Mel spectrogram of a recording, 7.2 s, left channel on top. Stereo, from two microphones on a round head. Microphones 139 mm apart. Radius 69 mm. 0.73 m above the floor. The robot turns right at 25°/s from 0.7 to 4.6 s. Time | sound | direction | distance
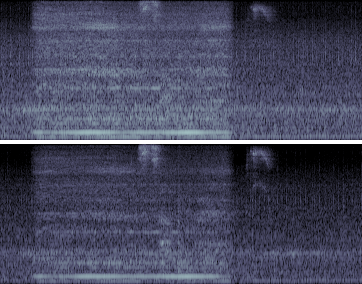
2.8 | whispering | 65° right (ahead or behind) | 3 m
